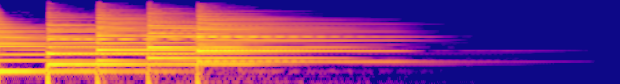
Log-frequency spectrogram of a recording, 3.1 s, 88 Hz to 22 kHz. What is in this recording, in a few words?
Ab Minor Major 7th Sharp 5th, down, Guitar; arpeggiated; AbmM7#5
